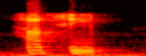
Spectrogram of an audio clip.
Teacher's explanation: There's a three-syllable, or in Japanese, this will be a three-mora sequence where you can get, say, high, low, low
